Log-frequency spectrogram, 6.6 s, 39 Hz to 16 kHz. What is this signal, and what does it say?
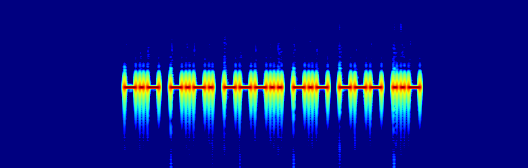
Morse code, heard as a keyed tone, about 25 wpm, 700 Hz. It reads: KC8KOU
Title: USA Call Signs - 6 Characters - Repeated 3x - 25wpm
